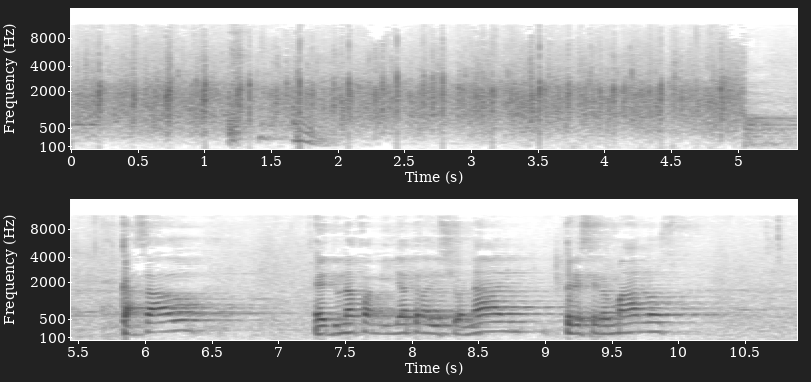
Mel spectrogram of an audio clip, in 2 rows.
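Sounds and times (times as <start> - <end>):
audience applause: 0.0 - 5.1
speech: 6.0 - 6.6, 7.3 - 10.1.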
